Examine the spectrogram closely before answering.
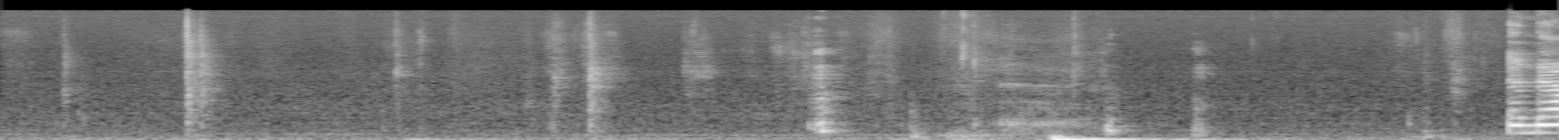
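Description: Cards shuffle and tap softly.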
